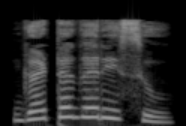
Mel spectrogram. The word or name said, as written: ಗಟುಕರಿಸು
